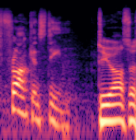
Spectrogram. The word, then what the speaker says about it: Frankenstein: Steen. You're putting me on. No, it's pronounced Frankenstein.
